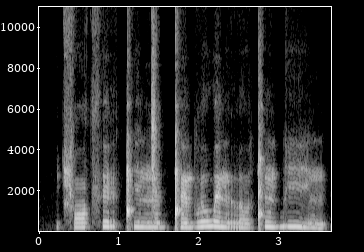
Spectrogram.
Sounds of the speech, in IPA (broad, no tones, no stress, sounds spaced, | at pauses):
t͡ɕʰ ɔ t͡sʰ e r ǃʰ i n ŋ͡ǀ e b ǃʰ ɛ̃ b l ɤ w ɛ n r ɤ ǃʰ ũ d b i n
